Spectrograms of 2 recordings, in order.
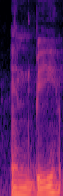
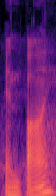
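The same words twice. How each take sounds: First: N B said "en-BEE"; second letter as "bee". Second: N bi said "en-BYE"; second part as "bye". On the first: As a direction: say N B as two letter names, "en bee". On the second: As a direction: say N bi with "bi" rhyming with "eye". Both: Shown as a demonstration. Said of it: "N B or N bi".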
